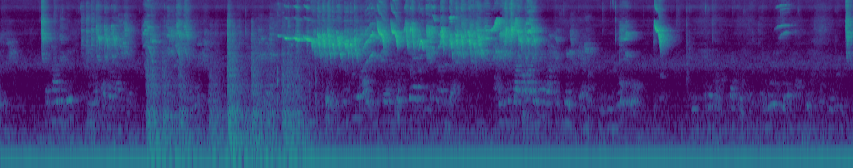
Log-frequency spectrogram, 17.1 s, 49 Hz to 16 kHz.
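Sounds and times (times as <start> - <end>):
bird warbling song: 0.1 - 13.5.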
